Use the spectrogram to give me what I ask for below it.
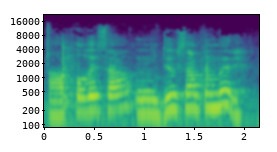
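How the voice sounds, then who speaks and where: A woman's voice: medium pitch, brisk, warm tone, slight background noise. A woman with a New Orleans accent, casually walking through a home recipe in a kitchen, easygoing and folksy. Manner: easygoing, folksy, repeats herself. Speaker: home cook teaching a recipe. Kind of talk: casual cooking demonstration.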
